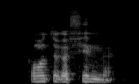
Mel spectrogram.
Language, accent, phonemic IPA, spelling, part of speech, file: French, Canada, /kɔ̃.tʁə.fim/, contrefîmes, verb, LL-Q150 (fra)-contrefîmes.wav
- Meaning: first-person plural past historic of contrefaire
